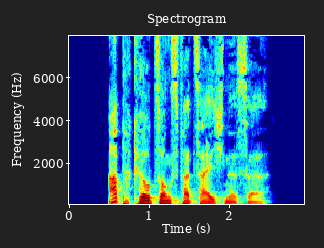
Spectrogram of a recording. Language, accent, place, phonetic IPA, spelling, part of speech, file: German, Germany, Berlin, [ˈapkʏʁt͡sʊŋsfɛɐ̯ˌt͡saɪ̯çnɪsə], Abkürzungsverzeichnisse, noun, De-Abkürzungsverzeichnisse.ogg
- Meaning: nominative/accusative/genitive plural of Abkürzungsverzeichnis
